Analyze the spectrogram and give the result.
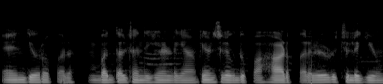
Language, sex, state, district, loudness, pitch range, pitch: Hindi, male, Uttarakhand, Uttarkashi, -36 LUFS, 100-105 Hz, 100 Hz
